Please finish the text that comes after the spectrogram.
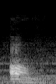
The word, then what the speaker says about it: Om: Om pronounced starts in the back of the mouth, then fills the mouth cavity, U, and closes at the lips, When properly pronounced, you have made all the noises.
